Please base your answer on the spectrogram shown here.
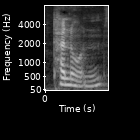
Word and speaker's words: ถนน: ไม่ มี สระ อะ จรูญ ถนน สังเกต ไหม คะ ออก เสียง สระ อะ แต่ ไม่ มี สระ อะ เพราะ ว่า ออก เสียง สละ แค่ ครึ่ง เสียง นะ คะ เพราะ ฉะนั้น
